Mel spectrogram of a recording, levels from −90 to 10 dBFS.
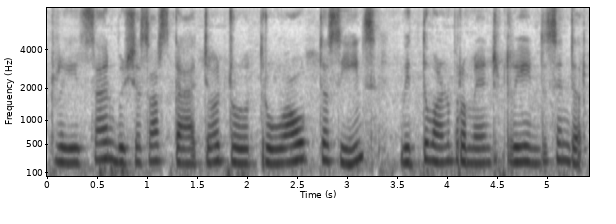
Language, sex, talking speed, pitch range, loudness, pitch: English, female, 190 wpm, 220-240 Hz, -15 LUFS, 230 Hz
